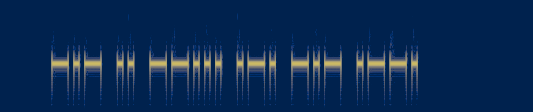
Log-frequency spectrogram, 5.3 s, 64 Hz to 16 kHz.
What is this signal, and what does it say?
Morse code, heard as a keyed tone, about 25 wpm, 700 Hz. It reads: KI7RKP
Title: Speed Racing - USA 2x3 Call Signs 22wpm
